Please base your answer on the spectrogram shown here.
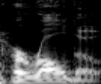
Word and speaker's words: Geraldo: of that it would be less interesting than Heraldo opening a safe uh for those of you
